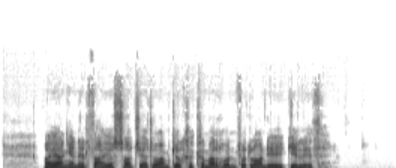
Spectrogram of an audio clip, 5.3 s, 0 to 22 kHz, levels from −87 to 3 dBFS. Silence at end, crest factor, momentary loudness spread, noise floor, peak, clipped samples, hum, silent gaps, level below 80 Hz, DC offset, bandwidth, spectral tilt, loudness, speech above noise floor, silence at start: 0.95 s; 20 dB; 6 LU; -70 dBFS; -4 dBFS; under 0.1%; none; none; -58 dBFS; under 0.1%; 12.5 kHz; -5.5 dB/octave; -22 LUFS; 49 dB; 0.3 s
